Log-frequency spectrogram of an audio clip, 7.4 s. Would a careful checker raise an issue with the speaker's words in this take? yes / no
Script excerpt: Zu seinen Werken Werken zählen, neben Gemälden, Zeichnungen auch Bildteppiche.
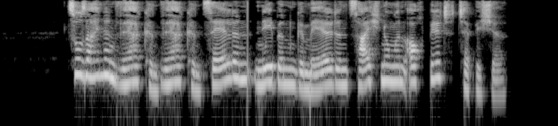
no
